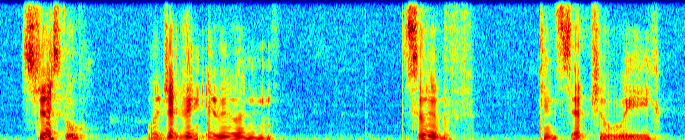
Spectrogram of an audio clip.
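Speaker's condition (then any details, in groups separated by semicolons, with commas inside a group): Spinal muscular atrophy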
